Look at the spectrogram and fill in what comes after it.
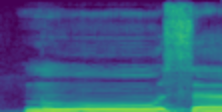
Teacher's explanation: وَإِذْ وَعَدْنَا، میم واو پیش مو، یہ واو مدہ ہے، واو مدہ کہتے ہیں واو ساکن سے پہلے پیش ہو اور اس کو بھی ایک الف کے مقدار لمبا کیا جاتا ہے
